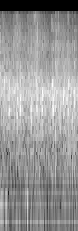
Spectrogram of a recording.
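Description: An audience claps steadily, a dense, even wash of many hands with no voices standing out, sustained at a loud level through the whole moment.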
